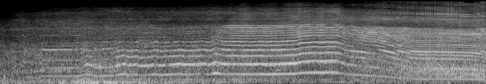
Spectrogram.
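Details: JQ Products THERTR nitro engine during break-in at the track after mixture tuning: a high buzzing note climbs steadily then holds clean and even at top speed with no sputter; normal high-rpm run, pulling strong.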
